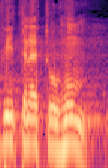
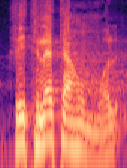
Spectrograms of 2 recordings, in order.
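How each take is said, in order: First: The vowel after the t is 'u'. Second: The vowel after the t is 'a'. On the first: The word is the subject of the verb. "وفتنتهم بالرفع ثم لم تكن فتنتهم" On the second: The word is the predicate of the verb. "فتنتهم على أنه خبر كان"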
